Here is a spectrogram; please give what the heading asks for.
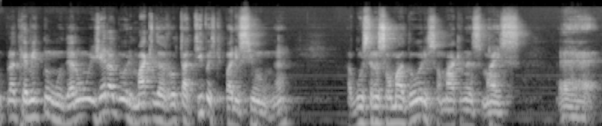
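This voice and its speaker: A man's voice: mid-range voice, darkish tone. Older man rambling in a roomy echo. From Portugal, raised in Brazil. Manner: rambling, repeats words and restarts. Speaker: podcast guest, welding specialist. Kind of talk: casual interview chat.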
